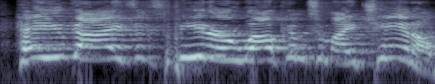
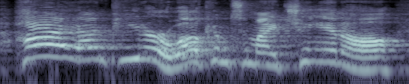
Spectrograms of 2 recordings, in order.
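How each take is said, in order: First: Squeaky intro voice. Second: Much higher, bright channel greeting; squeaky intro voice. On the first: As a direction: sing out the hello way up high. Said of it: "squeaky and high-pitched". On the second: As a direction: chirp the hello way up high. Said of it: "you don't have to be squeaky and high-pitched". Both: Retold or imitated.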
